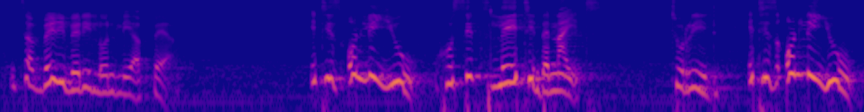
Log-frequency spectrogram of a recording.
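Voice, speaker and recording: A woman's voice: a little high, a little mellow. A woman giving a motivational speech to students at a congress, asking rhetorical questions and repeating key words for emphasis. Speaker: motivational speaker. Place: conference hall.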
